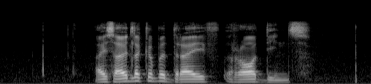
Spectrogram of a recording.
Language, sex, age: Afrikaans, male, 22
